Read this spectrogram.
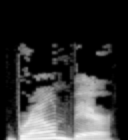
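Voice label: "brown bear", British English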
